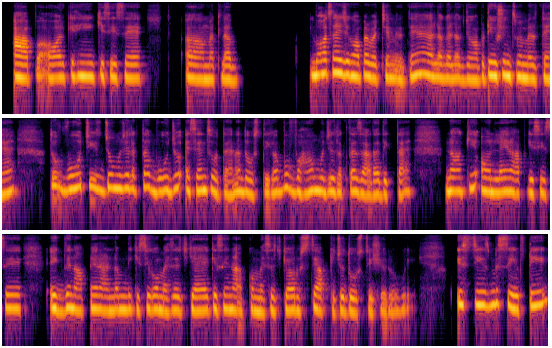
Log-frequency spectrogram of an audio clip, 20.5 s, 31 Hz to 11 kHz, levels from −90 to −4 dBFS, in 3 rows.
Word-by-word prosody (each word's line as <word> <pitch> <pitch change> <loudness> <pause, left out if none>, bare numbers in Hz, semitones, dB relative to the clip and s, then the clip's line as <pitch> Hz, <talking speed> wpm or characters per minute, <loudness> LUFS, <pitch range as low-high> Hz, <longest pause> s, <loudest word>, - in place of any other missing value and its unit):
आप 205 -2 +5
और 215 -2 0
कहीं 225 -1 +3
किसी 225 -1 0
से 210 -1 -1 0.6
अ, - - 0 0.2
मतलब 195 -1 -1 0.9
बहुत 255 +2 +4
सारी 275 -1 +6
जगहों 235 -3 +4
पर 235 +1 +2
बच्चे 210 +1 -1
मिलते 205 0 -1
हैं 255 +2 +2
अलग-अलग 210 -2 +1
जगहों 190 -1 -1
पे 210 - -3
ट्यूशन्स 230 0 +4
में 220 - +5
मिलते 205 0 +1
हैं। 220 +5 0 0.4
तो - - 0
वो 270 +3 +3
चीज़ 290 -5 0
जो 285 +3 0
मुझे 280 0 +3
लगता 265 +2 -3
है 290 - -1
वो 235 +1 +1
जो 275 +4 -1
एसेंस 245 +1 +1
होता 225 -3 -2
है 200 - -2
ना 235 - +1
दोस्ती 210 -1 -3
का 220 - -1
वो 290 - 0
वहाँ 230 +1 0
मुझे 235 -1 +2
लगता 230 0 -3
है 235 - +1
ज़्यादा 205 -1 -1
दिखता 200 0 -5
है। 235 +2 -6 0.4
ना 240 0 +2
कि 280 - -1
ऑनलाइन 235 -1 +2
आप 215 -1 -4
किसी 220 0 -2
से 225 +2 -1 0.4
एक 225 -3 +4
दिन 230 +1 +3
आपने 210 +2 -1
रैंडमली 210 0 0
किसी 210 +1 -3
को 215 0 +1
मैसेज 200 0 -2
किया 205 -1 0
या 205 0 +1
किसी 220 0 -1
ने 215 - +2
आपको 210 - -5
मैसेज 195 +1 -2
किया 205 0 0
और 205 - +1
उससे 205 +4 -2
आपकी 200 -1 -5
जो 200 +3 -1
दोस्ती 185 0 -4
शुरू 195 +3 -6
हो 195 - -7
गई। 215 +2 -10 0.5
इस 270 -1 +2
चीज़ 270 -2 +3
में 280 - +3
सेफ्टी 255 -3 +1
220 Hz, 220 wpm, -24 LUFS, 205-235 Hz, 0.9 s, सारी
